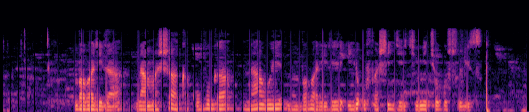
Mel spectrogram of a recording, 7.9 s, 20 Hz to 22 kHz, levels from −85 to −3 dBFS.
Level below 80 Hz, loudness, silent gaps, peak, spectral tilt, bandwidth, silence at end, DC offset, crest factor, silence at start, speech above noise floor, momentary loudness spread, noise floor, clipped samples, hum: -48 dBFS; -27 LUFS; none; -8 dBFS; -6 dB/octave; 8 kHz; 0.05 s; under 0.1%; 20 dB; 0.05 s; 25 dB; 10 LU; -51 dBFS; under 0.1%; none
